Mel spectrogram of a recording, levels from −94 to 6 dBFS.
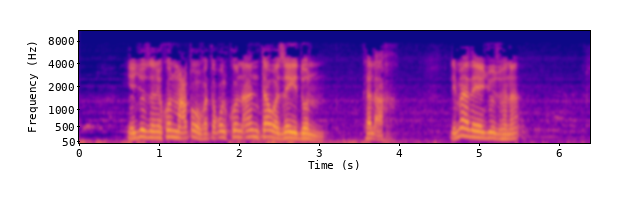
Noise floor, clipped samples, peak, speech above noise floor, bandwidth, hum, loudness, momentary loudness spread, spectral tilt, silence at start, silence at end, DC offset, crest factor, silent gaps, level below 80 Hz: -52 dBFS; under 0.1%; -6 dBFS; 32 dB; 7.8 kHz; none; -20 LUFS; 11 LU; -6.5 dB/octave; 0 s; 0.9 s; under 0.1%; 16 dB; none; -46 dBFS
